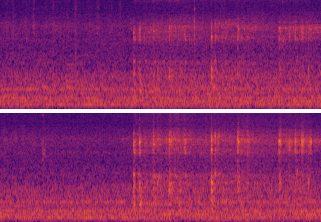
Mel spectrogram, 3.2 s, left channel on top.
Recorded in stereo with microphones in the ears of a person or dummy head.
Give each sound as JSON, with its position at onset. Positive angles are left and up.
{"t": 1.3, "sound": "a bird", "side_deg": -30, "distance_m": 2.0}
